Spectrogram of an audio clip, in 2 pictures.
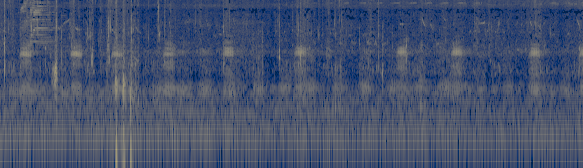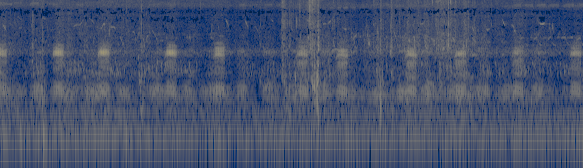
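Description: A chorus of frogs croaking, with a higher call repeating about once a second. A couple of sharp knocks stand out about two and a half seconds in.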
